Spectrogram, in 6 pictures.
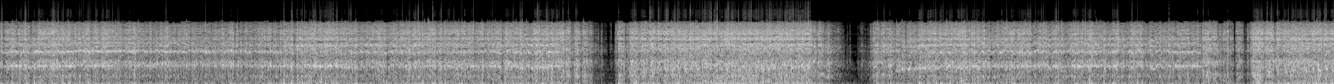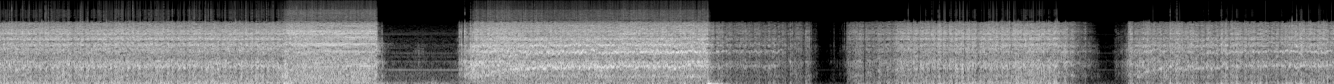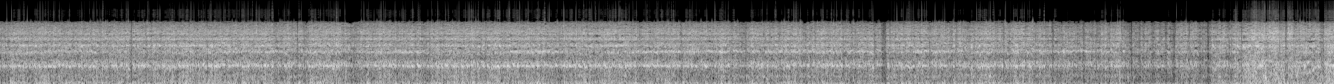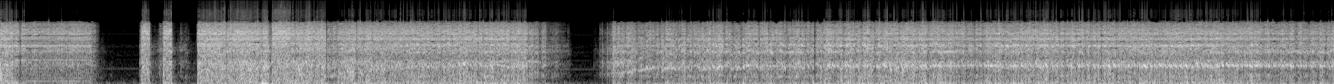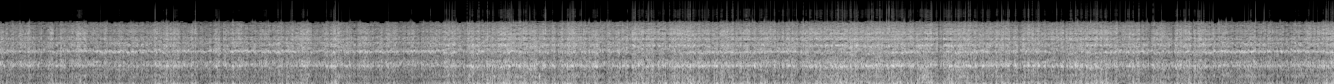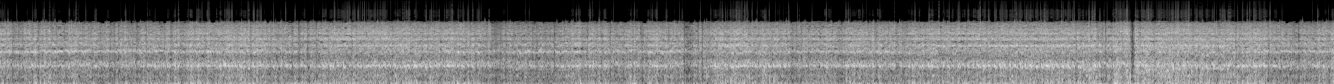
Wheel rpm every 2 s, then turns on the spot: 230, 220, 150, 170, 150, 190, 160, 210, 90, 190, 140, 170, 150, 230, 230, 230, 230, 240, 230, 210, 100, 170, 140, 180, 220, 210, 230, 230, 230, 230, 220, 230, 220, 230, 230, 230, 230, 230, 210, 220.
none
